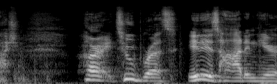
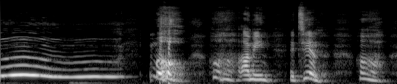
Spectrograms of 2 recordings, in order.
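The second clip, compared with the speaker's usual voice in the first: loud high startled yelp; startled scream; 10 semitones higher, 7 dB louder, slower than usual. Real, not acted. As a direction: jump at a sudden fright. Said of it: "You scared me a little bit".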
